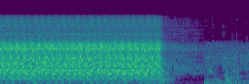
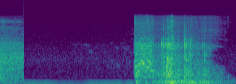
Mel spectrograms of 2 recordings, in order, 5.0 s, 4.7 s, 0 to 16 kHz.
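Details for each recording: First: 1985 Ford F250 6.9 IDI diesel, 4-speed manual, unstarted 4–5 days at down to −27°C, −17°C today, frosted engine: steady even cranking about four turns a second, never fires, pause, more cranking; no-start from gelled fuel, no anti-gel added. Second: 1985 Ford F-250 6.9 IDI diesel in snow, restarted after gelled fuel was treated with anti-gel: starter turns briefly, fires with a rough loud clatter before settling; normal cold start.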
